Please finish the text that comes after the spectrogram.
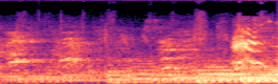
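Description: A cocker spaniel yips and barks in a string of short, excited calls mixed with whimpers, close by and moderately loud, growing more insistent toward the end.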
